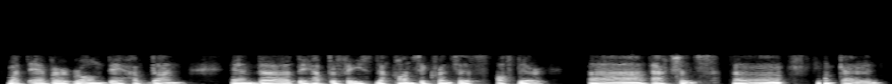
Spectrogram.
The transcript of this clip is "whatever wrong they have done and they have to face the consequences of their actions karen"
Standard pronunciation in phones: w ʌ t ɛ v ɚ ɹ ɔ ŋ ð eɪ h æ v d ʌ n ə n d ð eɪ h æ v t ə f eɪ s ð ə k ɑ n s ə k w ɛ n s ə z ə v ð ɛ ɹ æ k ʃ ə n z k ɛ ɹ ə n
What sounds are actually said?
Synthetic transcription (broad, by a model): w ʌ t ɛ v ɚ ɹ ɔ ŋ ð eɪ h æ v d ʌ n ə n d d eɪ h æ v t ə f eɪ s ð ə k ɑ n s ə k w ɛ n s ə s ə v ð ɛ ɹ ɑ k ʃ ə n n k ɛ ɹ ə n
